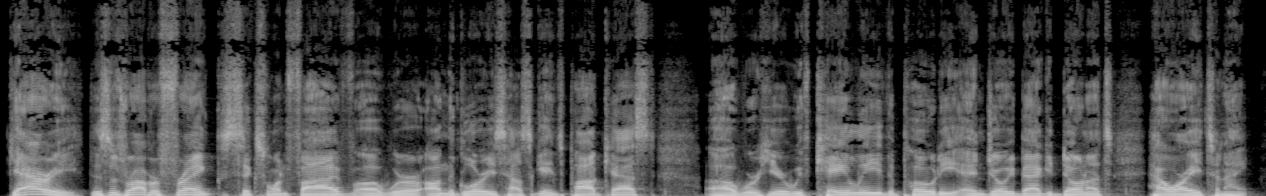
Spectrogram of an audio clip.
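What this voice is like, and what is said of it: Hoarse, strained voice. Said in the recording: “my voice is gone”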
